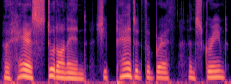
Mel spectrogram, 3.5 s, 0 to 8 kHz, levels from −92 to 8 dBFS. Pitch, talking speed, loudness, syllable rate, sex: 160 Hz, 190 wpm, -19 LUFS, 4.2 syllables/s, male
